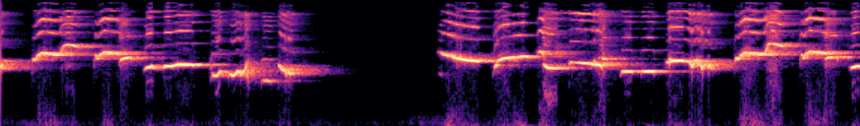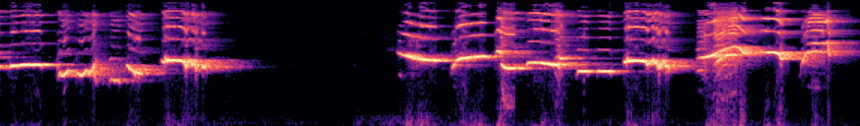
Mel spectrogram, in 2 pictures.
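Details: Oriental magpie-robin singing to stir up rival magpie-robins: three long bursts of varied whistles, slurs and sharp chips, each several seconds long, separated by clear silences.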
